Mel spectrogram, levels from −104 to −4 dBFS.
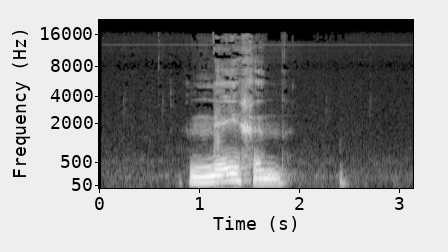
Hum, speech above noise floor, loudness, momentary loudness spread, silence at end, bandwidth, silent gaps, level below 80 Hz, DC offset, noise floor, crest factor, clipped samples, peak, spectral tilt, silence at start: none; 46 dB; -14 LUFS; 11 LU; 0.7 s; 16.5 kHz; none; -44 dBFS; under 0.1%; -59 dBFS; 16 dB; under 0.1%; -2 dBFS; -6.5 dB/octave; 0.9 s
